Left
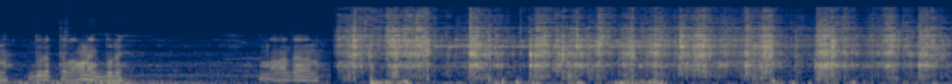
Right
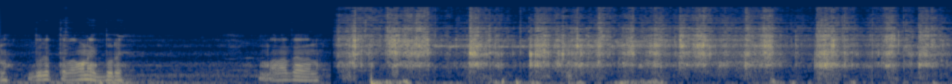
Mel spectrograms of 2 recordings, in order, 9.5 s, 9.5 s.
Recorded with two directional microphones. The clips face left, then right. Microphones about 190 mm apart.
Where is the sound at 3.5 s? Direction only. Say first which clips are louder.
Left 4 dB; 50° left (ahead or behind).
